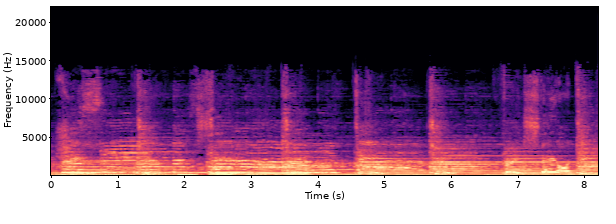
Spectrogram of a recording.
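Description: Electric guitar strumming chords, about one strum a second, with a man's voice singing the melody over it.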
